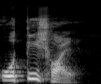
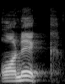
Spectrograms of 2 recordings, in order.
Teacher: কিন্তু যখন উচ্চারণ করি তখন উচ্চারণ করি অতিশয়, অর্থাৎ অয়ের পরিবর্তে ও উচ্চারণ করি। বর্ণ হিসেবে আছে অ, কিন্তু ধ্বনি হিসেবে তার পরিবর্তে আসছে ও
